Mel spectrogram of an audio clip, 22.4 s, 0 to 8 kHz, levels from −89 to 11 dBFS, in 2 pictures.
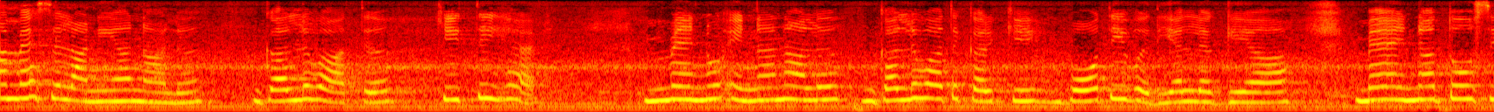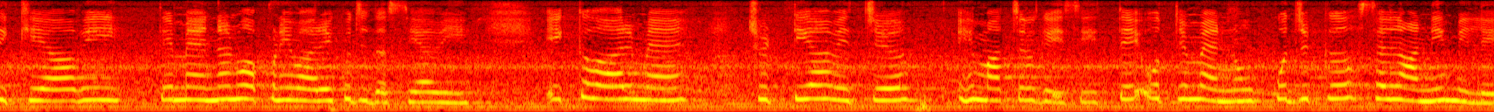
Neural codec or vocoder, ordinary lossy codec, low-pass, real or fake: none; none; none; real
